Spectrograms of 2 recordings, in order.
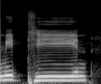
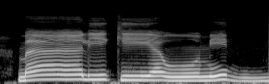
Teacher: Jangan ada percikan nafas dari huruf dal, karena dal sifatnya adalah jahr, bukan hams.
